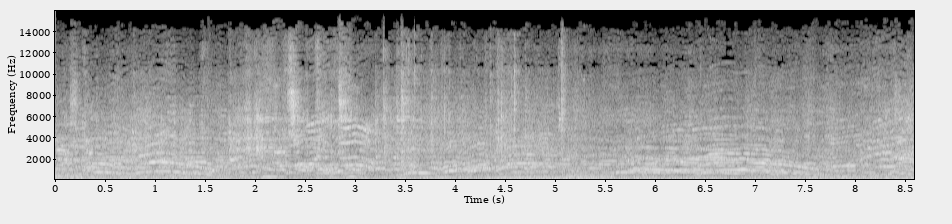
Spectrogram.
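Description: Voices talking, with the ride's low rumble growing heavier about halfway through, inside the dark cabin of the Star Tours motion-simulator ride.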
